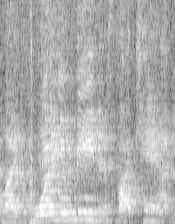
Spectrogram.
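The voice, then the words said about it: Put-on New York accent. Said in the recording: “I don't picture that in a Galilean accent. I picture that in a New York accent.”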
